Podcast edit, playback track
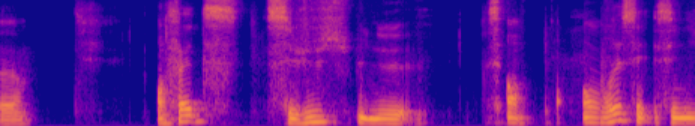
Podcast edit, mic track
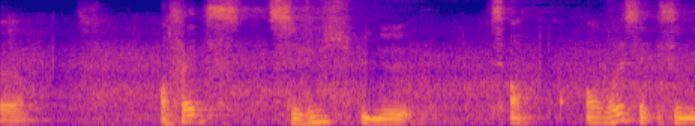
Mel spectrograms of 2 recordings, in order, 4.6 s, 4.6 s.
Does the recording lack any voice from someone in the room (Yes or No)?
Yes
